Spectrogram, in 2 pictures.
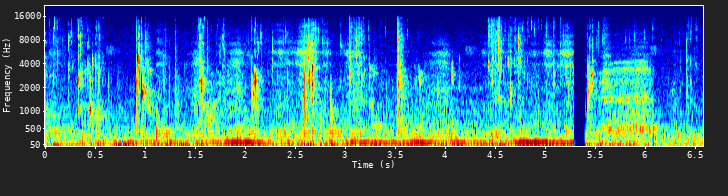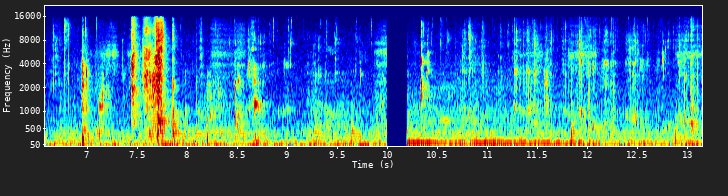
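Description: A man chews food noisily close to a microphone.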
